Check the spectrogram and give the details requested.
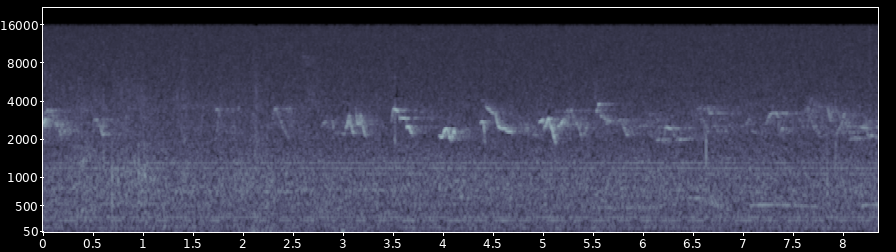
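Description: A small bird chirping outdoors in a run of short, quick up-and-down chirps that start about two seconds in and fade out near the end, over a faint steady background hum.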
